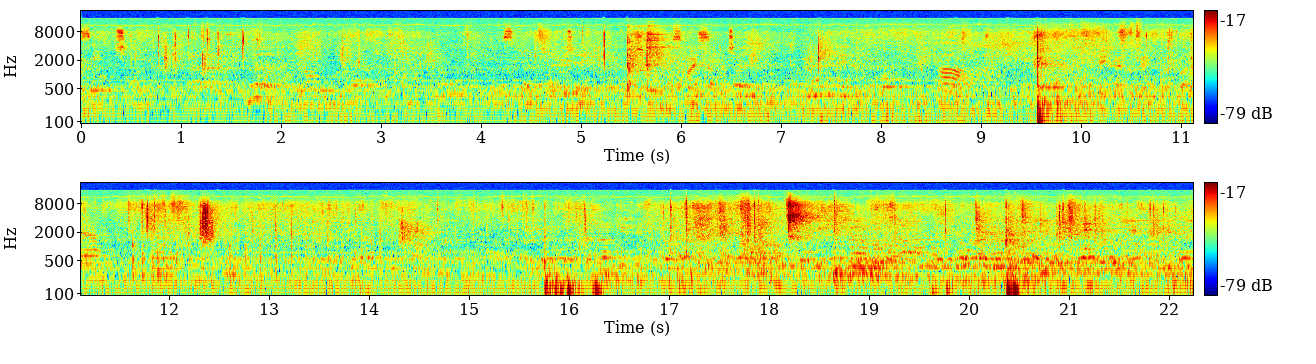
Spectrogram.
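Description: A murmur of several adult voices talks at once in a room with some echo.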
